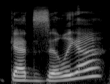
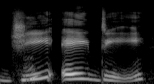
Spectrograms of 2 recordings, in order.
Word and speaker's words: Gadziala: It's The Costa Family by Jessica Gadzilia. It's Gadziala.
